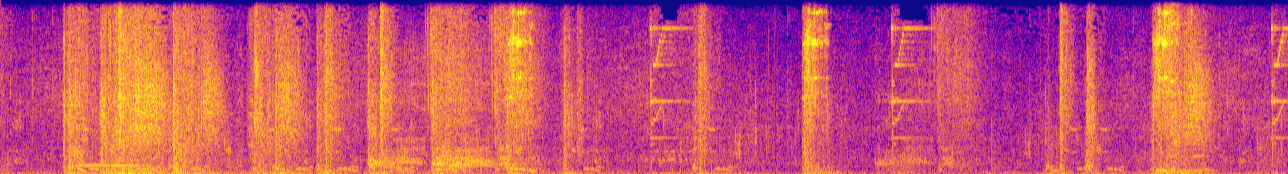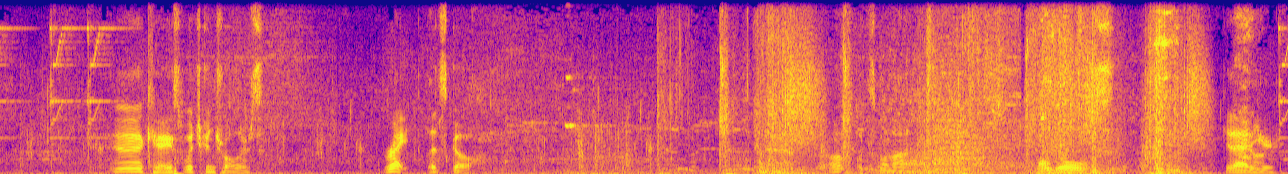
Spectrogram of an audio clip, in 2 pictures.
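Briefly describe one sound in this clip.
Swords clash and strike in a close fight.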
